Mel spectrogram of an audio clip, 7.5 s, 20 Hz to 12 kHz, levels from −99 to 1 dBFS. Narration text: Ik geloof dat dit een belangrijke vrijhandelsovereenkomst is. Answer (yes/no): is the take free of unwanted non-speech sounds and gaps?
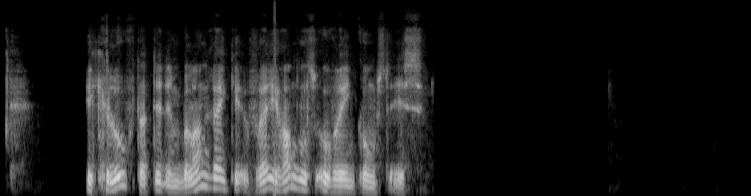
yes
